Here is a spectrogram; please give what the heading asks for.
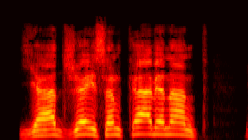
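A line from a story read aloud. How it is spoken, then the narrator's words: Louder shout. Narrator (Russian): еще громче закричал Джейсон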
